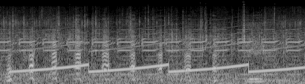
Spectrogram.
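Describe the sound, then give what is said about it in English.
A truth-meter 'pants on fire' sound effect, the one used for lies, of repeated rising siren-like whoops, four steady upward sweeps in quick succession, loud over a faint murmur in the background. “we can actually hear the truthometer pants on fire one, the one that sounds like when they lie”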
